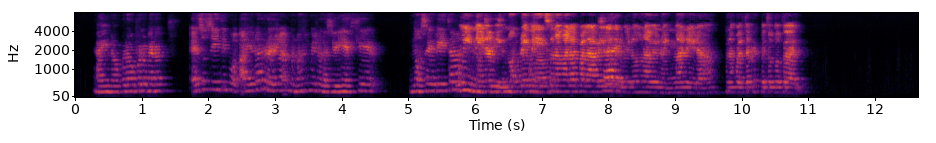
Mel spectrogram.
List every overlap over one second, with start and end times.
5.7-7.2

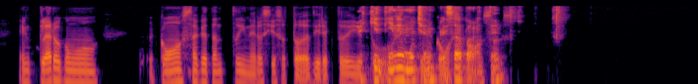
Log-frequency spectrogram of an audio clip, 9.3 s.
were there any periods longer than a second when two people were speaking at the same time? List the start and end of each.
4.8-6.7

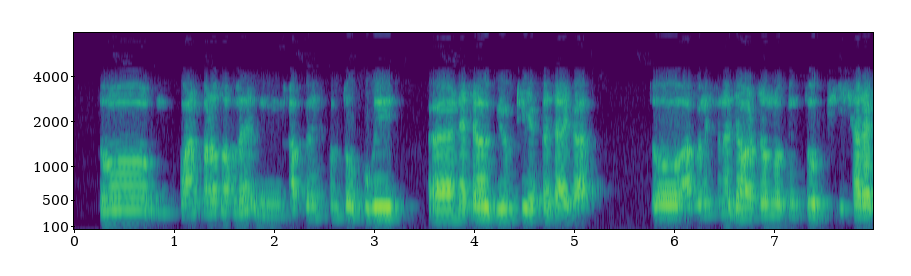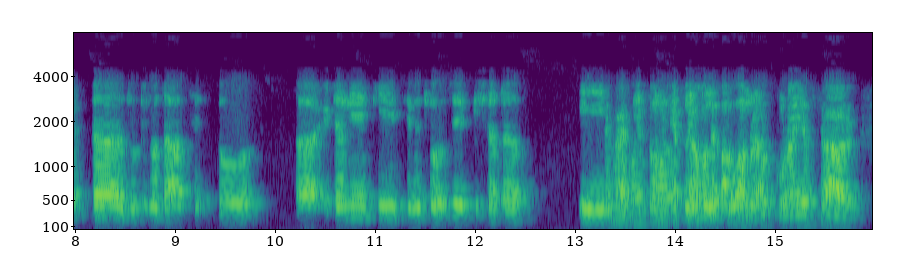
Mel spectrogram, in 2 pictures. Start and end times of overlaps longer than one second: 13.3-14.8

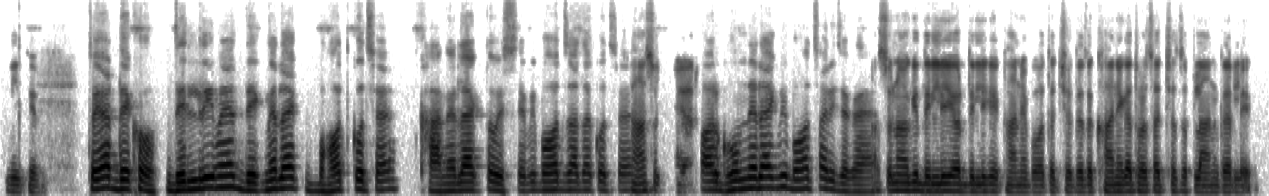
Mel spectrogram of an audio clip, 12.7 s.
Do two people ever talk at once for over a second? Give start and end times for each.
none

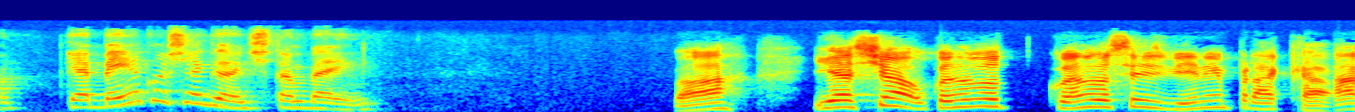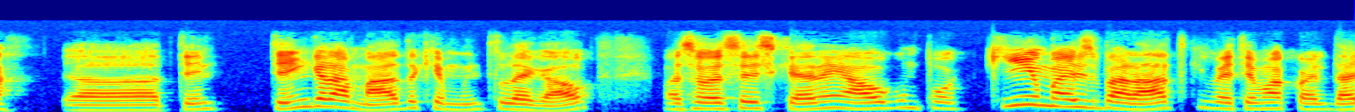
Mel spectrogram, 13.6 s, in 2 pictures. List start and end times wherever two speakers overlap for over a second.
none

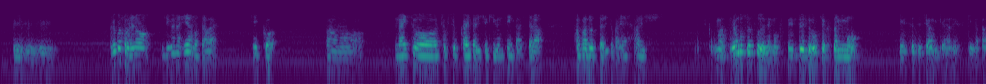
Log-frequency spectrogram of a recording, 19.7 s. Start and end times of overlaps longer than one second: none

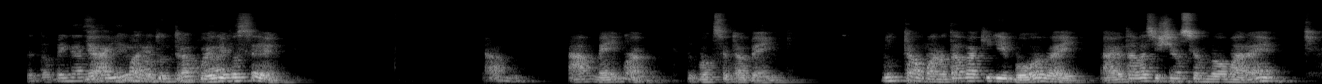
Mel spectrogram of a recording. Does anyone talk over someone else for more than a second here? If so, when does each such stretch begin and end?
0.8-2.5

